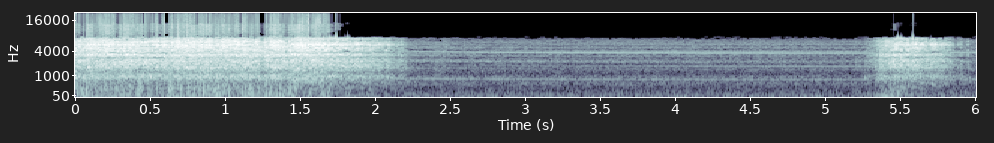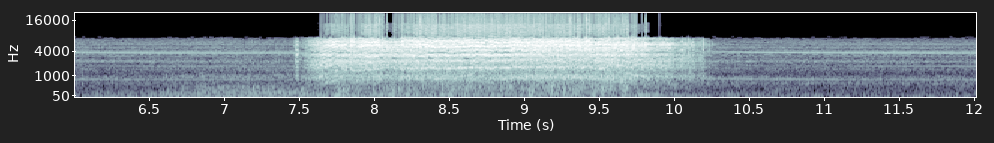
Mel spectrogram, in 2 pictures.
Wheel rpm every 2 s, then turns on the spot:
180, 0, 10, 40, 160, 0.
none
